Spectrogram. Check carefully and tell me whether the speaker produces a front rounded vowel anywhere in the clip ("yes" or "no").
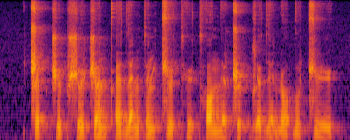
yes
